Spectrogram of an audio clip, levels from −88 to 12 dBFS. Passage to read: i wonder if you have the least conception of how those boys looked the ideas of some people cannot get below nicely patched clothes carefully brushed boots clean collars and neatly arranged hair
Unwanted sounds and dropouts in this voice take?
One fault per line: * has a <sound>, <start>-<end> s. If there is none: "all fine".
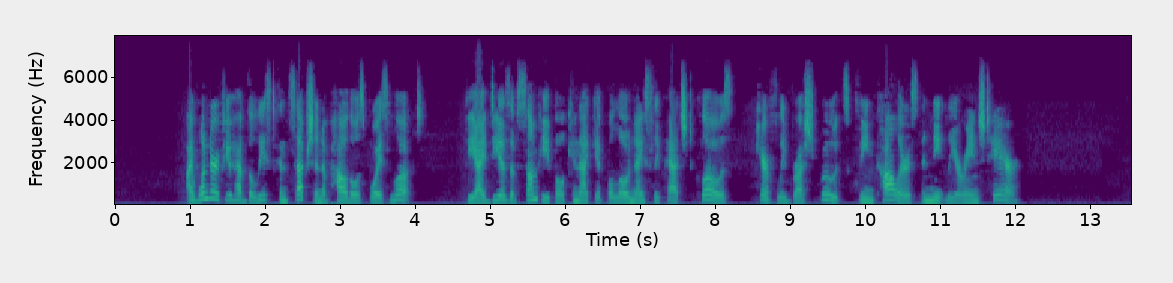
all fine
